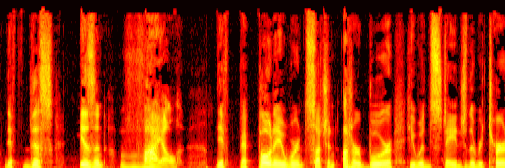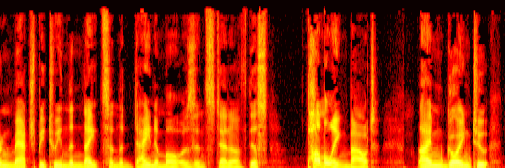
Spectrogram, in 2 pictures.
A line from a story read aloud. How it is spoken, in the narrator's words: he exclaimed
